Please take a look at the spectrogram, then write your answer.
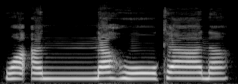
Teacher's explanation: کلمت وَأَنَّهُ کے آخری میں ہا پہ الٹا پیش ہے. یہاں بھی حکم ہے مد صلہ صغرا. ہم اپنی آواز 2 مد کے برابر لمبی کریں گے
